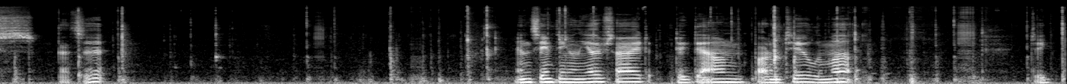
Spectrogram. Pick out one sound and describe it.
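Rubber bands softly creak and snap as a small plastic hook pulls them.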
